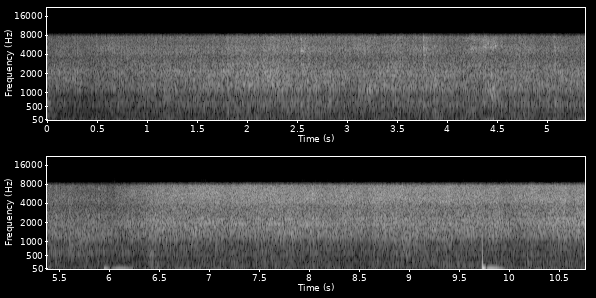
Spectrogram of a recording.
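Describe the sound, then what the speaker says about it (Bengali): A spice paste of ginger and cumin fries in a pan, giving a loud, continuous sizzling hiss close by that swells stronger partway through, with occasional faint clinks and no talking. "মশলাটা এই যে ভাজা ভাজা একদম হয়ে গেছে"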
